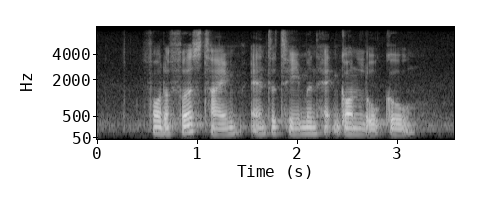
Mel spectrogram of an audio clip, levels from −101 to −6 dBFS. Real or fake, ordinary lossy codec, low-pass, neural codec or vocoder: real; none; 7.2 kHz; none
